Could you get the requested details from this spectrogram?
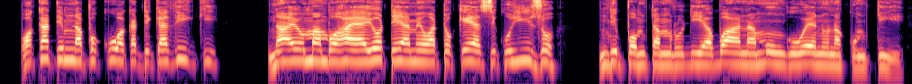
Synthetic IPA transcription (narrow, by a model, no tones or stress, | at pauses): wʔakatim̩napɔkuwakatikaðiki | najɔmambɔhajajɔtɛjamɛwatɔkɛasikuhizɔ | ndipɔm̩tam̩ɾuɗiaɓwanamuŋɡuwɛnunakum̩tiː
